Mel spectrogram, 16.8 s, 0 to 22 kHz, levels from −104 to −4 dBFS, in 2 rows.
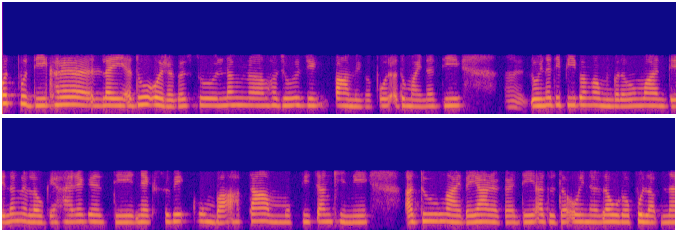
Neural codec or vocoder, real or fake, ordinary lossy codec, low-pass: none; real; none; 3.6 kHz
